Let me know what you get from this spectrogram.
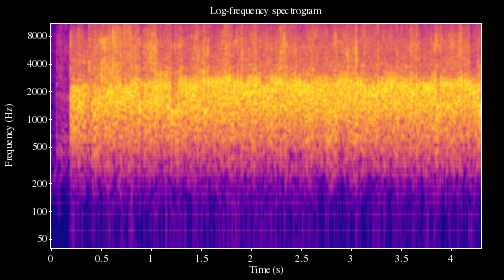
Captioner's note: audience applauds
